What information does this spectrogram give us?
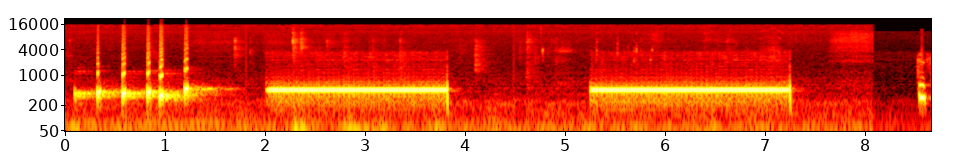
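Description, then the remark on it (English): A quick run of short telephone dialing beeps as a prank phone call is placed, then two long, steady telephone tones separated by a pause, loud as if heard through the handset, with no talking. “And uh, here is uh, a, a real live prank phone call for your enjoyment.”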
